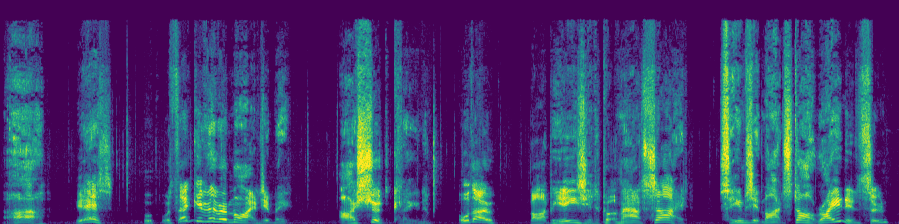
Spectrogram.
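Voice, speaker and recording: An actor playing a cheerful, rustic railway worker in a video game, husky and gravelly, with folksy, colloquial, rambling speech. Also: male voice, fairly high pitch, huge pitch swings, normal speed, pushed and bright, full character voice. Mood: sheepish. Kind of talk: video game character acting.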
